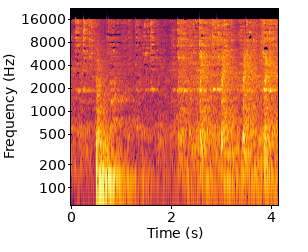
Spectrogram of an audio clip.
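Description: Large powwow drum played by a drum group at the start of a song: one heavy beat about half a second in, then steady beats a little over two a second from about two seconds in.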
